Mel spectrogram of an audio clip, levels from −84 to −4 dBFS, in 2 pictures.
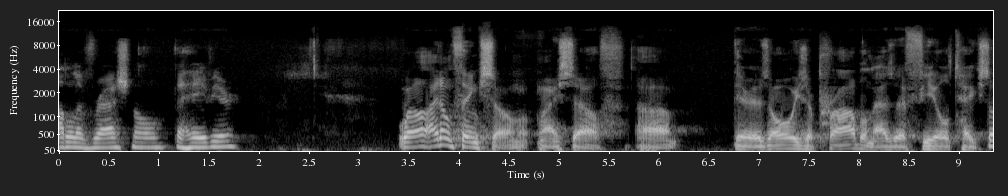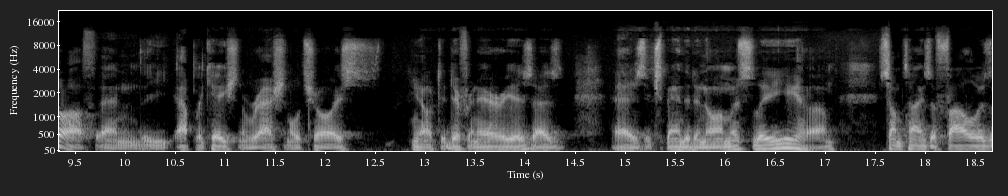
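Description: At 11.83 to 11.85 s a single loud pop sits on top of the sound, peaking a few decibels above it, likely a brief voltage spike from a switch, plug or static discharge. From 14.93 to 17.62 s the audio shows pre-emphasis left on: the CD-style 50/15 µs treble boost was never undone, leaving 10 kHz about 8 dB above 1 kHz, so it sounds thin, bright and sibilant.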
